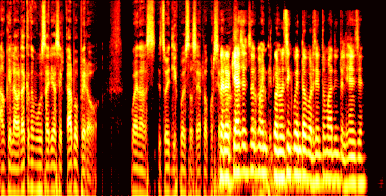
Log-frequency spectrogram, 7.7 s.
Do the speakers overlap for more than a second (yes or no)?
yes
